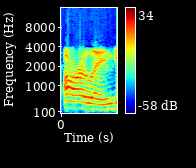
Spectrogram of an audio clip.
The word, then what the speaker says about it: Arlen: It's Arlen.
